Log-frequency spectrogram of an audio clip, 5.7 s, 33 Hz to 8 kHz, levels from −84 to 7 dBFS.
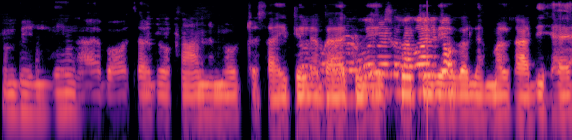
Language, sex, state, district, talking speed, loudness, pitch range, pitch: Hindi, male, Bihar, Muzaffarpur, 180 wpm, -17 LUFS, 95-100 Hz, 95 Hz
